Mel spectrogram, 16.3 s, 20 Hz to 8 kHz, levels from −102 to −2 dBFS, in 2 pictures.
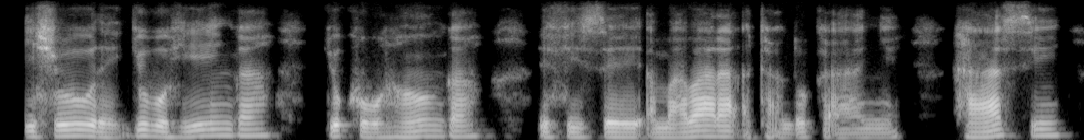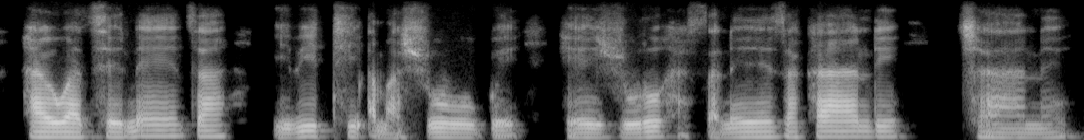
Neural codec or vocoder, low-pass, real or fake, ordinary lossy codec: autoencoder, 48 kHz, 128 numbers a frame, DAC-VAE, trained on Japanese speech; 7.2 kHz; fake; Opus, 32 kbps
